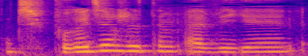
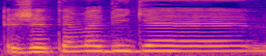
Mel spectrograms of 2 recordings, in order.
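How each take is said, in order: First: Said in the usual way. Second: Sweet on request. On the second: Shown as a demonstration.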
